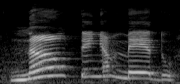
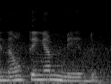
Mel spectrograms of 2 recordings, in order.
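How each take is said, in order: First: Raised, slow command with a strong NÃO; ringing "don't be afraid"; emphatic proclamation. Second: Low, soft relayed message; hushed "don't be afraid"; quiet reassurance. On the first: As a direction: proclaim it from the pulpit, high and drawn out. Same message proclaimed as God's word. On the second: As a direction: pass it on quietly, voice dropped. Relayed message from God, first take. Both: Retold or imitated.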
